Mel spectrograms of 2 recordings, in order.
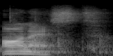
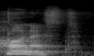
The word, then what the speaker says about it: honest: en avez une autre qui est pareil c'est honest honest et pas honest je sais que vous n'aimez pas quand je prononce mal mais c'est vraiment pour vous entendiez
